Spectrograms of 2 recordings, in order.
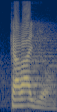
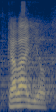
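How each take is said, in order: Both takes have the same delivery.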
